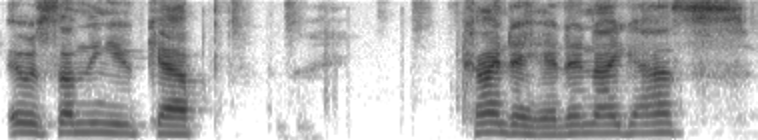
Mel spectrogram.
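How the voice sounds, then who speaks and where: A woman hosting a livestream who talks candidly about recovery, her voice hoarse and fading, rambling with many fillers. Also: fairly low pitch, little pitch movement, a little slow. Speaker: livestream host. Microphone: phone.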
